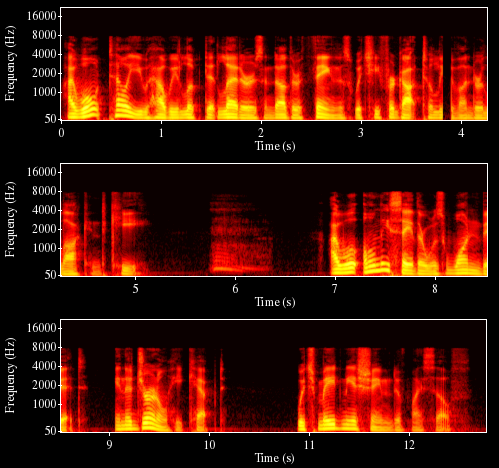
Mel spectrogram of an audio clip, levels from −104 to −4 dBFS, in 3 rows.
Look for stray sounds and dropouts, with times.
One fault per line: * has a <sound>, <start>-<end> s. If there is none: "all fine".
* has a dropout, 3.8-3.9 s
* has a sigh, 5.7-6.4 s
